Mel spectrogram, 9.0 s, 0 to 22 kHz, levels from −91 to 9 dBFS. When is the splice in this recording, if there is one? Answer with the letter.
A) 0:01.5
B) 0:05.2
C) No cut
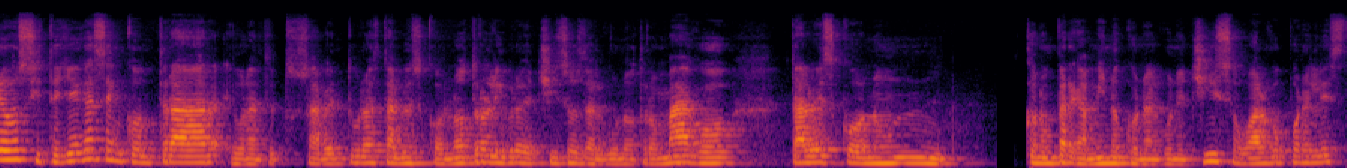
A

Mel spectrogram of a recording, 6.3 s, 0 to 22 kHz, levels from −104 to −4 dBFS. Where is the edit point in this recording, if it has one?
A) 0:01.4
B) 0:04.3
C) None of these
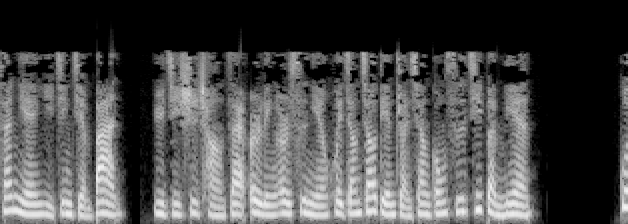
A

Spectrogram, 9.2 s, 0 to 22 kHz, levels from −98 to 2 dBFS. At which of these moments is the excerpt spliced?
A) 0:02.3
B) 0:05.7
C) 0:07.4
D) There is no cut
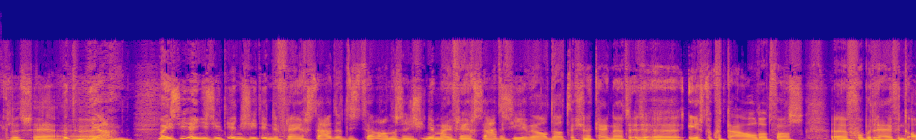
B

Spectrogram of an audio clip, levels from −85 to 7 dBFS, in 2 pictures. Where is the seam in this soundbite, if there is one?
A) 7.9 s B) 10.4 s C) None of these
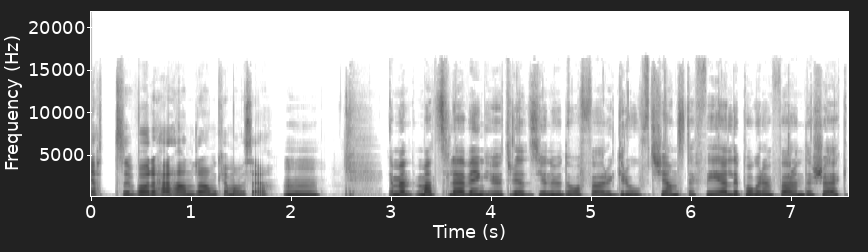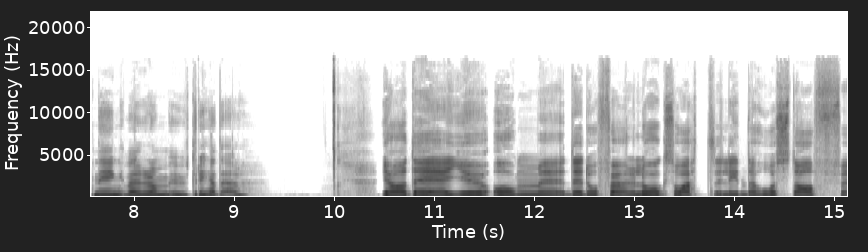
A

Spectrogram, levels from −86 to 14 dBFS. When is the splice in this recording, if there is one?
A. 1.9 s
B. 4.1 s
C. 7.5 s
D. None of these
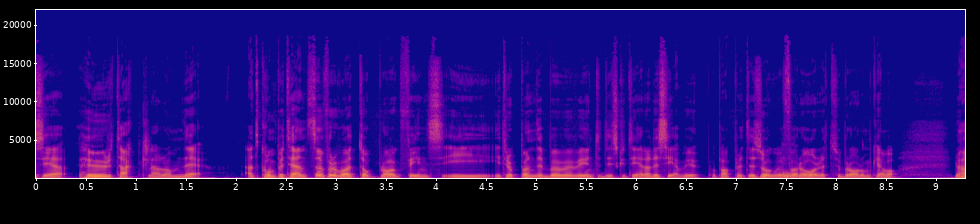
A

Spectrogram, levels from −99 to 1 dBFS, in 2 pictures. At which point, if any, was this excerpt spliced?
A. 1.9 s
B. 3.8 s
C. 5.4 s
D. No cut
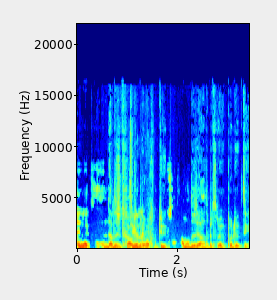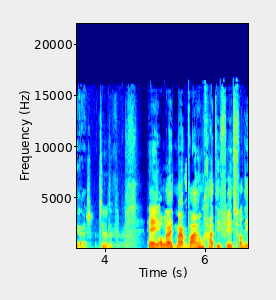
C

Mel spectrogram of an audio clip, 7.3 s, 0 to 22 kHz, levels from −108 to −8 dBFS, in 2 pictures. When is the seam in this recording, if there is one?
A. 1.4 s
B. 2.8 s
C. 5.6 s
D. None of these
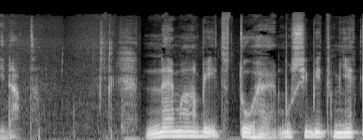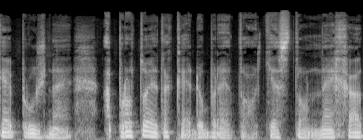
A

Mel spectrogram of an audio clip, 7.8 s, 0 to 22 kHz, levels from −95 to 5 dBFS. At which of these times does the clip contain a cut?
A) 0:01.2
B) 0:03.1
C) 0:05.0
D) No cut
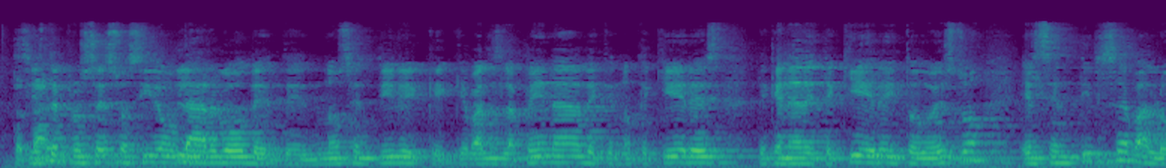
A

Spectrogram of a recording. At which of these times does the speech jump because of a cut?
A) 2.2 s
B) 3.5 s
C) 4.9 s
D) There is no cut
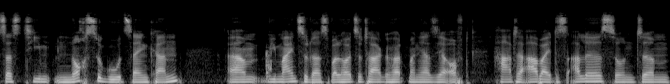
A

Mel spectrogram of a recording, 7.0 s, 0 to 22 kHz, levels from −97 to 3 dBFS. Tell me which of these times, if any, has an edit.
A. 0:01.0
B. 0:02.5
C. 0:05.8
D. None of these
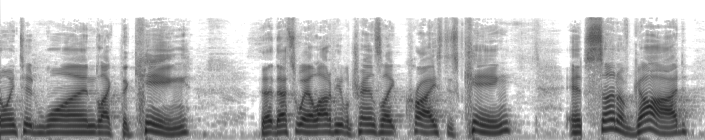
C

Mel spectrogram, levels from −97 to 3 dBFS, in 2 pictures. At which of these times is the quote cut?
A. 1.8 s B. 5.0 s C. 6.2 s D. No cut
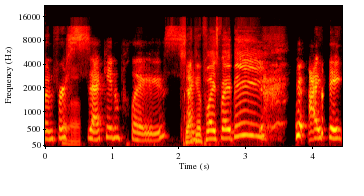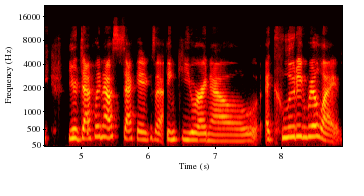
C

